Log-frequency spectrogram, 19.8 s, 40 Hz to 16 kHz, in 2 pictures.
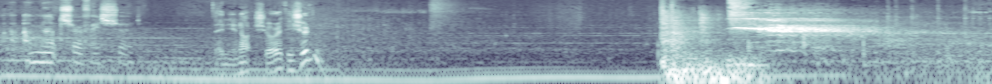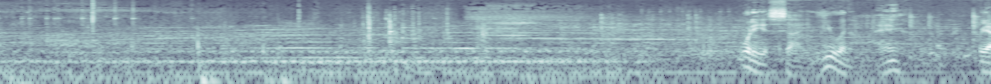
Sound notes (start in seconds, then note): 6.6 metal clanks; 7.3 horse neighs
